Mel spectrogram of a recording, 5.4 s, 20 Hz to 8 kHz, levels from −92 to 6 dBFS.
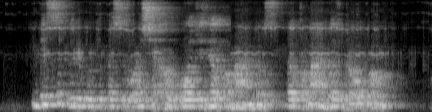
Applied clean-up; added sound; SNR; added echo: neural separator model SepFormer DNS4.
